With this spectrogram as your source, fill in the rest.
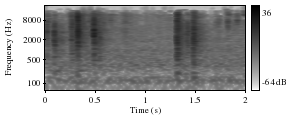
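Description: Paper trimmer blade slicing through cardstock for a vertical standing fun fold card, a few short crisp strokes in two quick bursts, close and fairly quiet with no talk.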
